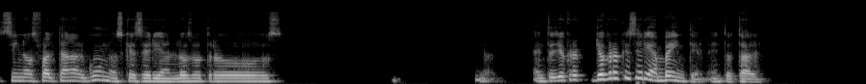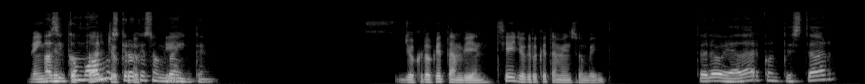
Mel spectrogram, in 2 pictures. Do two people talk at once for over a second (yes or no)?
yes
